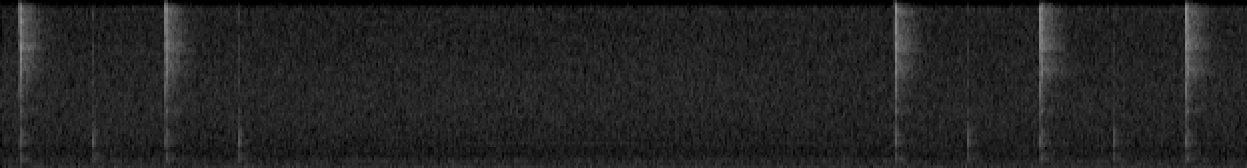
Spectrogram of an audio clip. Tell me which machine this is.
valve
